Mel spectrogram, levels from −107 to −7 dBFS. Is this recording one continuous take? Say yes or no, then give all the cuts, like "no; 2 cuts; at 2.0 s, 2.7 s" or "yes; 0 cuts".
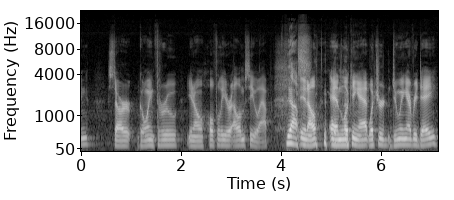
no; 2 cuts; at 1.2 s, 5.8 s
